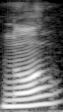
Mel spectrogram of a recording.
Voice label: "nuk9", taiwanese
